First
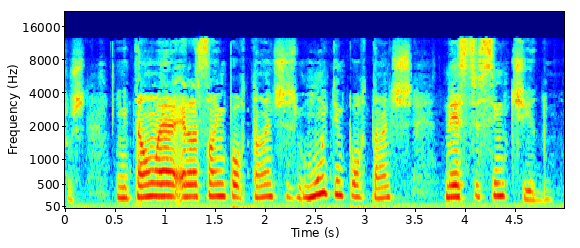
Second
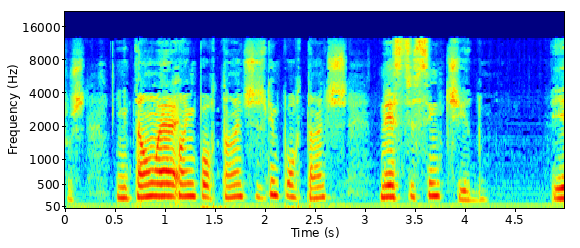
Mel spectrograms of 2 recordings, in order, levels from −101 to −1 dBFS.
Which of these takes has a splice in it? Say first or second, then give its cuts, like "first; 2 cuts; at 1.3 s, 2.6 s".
second; 2 cuts; at 1.1 s, 2.0 s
